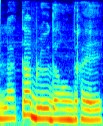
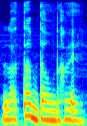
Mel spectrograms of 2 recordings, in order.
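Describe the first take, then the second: First: The consonant and mute e are fully pronounced. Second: The consonant and mute e are dropped. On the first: The speaker calls it wrong. "не" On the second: The speaker calls it right. "В разговорной беглой речи часто «э» немой выпадает не один, а с соседним согласным"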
